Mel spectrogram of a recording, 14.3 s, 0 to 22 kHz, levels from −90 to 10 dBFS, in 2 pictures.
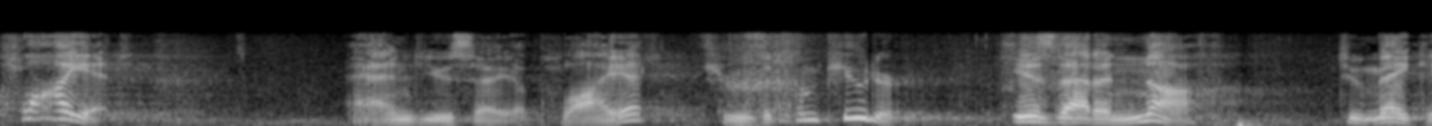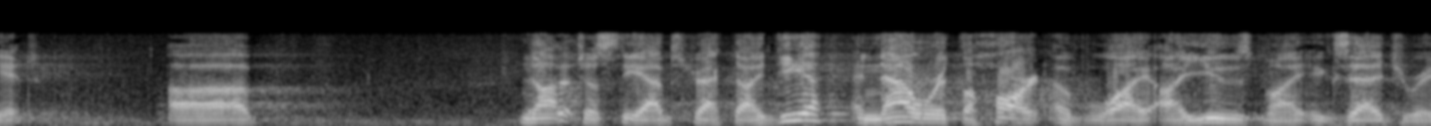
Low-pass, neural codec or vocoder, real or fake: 7.2 kHz; vocoder, 22.05 kHz, 80 mel bands, WaveNeXt; fake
